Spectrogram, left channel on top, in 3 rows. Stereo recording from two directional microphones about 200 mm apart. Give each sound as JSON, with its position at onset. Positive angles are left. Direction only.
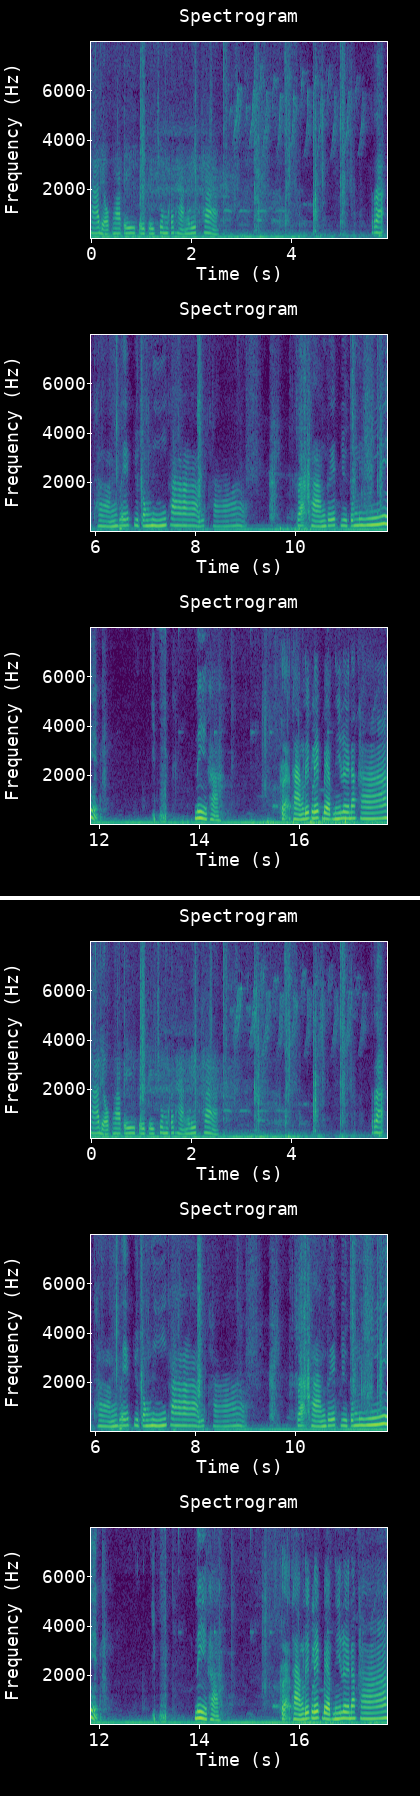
{"t": 0.0, "sound": "speech", "side_deg": -10}
{"t": 3.3, "sound": "walk", "side_deg": -15}
{"t": 3.9, "sound": "a sound", "side_deg": -20}
{"t": 5.0, "sound": "bird", "side_deg": -20}
{"t": 5.5, "sound": "speech", "side_deg": -10}
{"t": 10.0, "sound": "speech", "side_deg": -10}
{"t": 11.1, "sound": "speech", "side_deg": -20}
{"t": 13.9, "sound": "speech", "side_deg": -15}
{"t": 15.6, "sound": "speech", "side_deg": -10}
